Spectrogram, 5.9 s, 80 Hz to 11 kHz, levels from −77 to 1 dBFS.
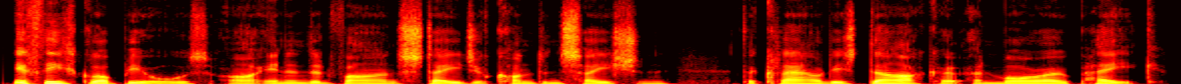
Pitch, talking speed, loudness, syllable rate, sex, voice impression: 120 Hz, 175 wpm, -18 LUFS, 5.7 syllables/s, male, masculine, adult-like, slightly middle-aged, slightly thick, slightly relaxed, slightly weak, slightly bright, very soft, slightly clear, fluent, slightly raspy, cool, very intellectual, slightly refreshing, sincere, very calm, slightly mature, friendly, very reassuring, elegant, slightly sweet, slightly lively, very kind, modest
